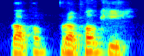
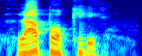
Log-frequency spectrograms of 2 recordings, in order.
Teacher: So Yeah, the R becomes the L. Well, yeah, because the R is the first letter, it sounds like an L.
